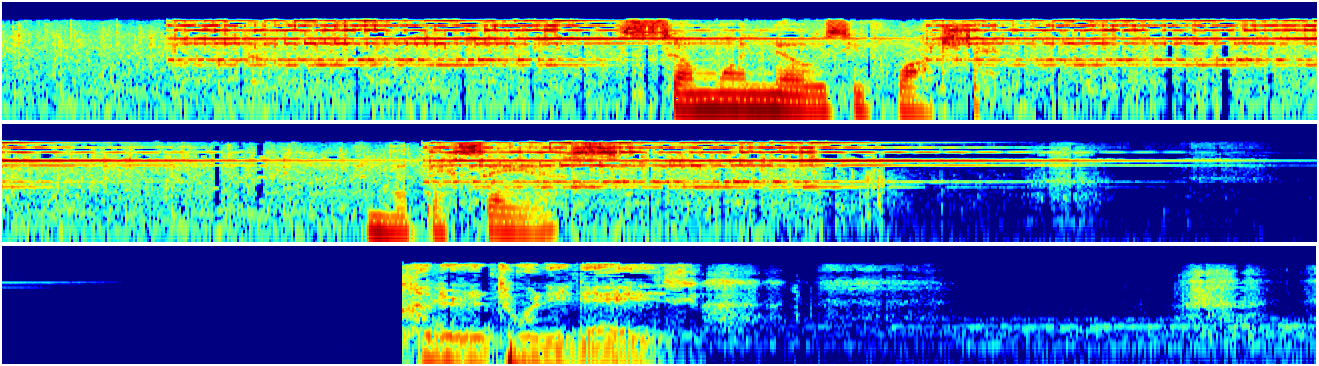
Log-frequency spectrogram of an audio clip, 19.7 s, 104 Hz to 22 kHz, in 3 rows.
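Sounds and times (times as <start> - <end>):
telephone ringing: 0.8 - 13.7
speech: 3.4 - 4.8, 8.4 - 9.5, 15.3 - 16.7.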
